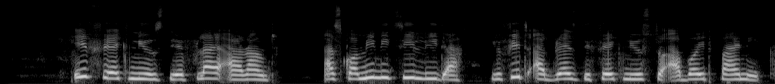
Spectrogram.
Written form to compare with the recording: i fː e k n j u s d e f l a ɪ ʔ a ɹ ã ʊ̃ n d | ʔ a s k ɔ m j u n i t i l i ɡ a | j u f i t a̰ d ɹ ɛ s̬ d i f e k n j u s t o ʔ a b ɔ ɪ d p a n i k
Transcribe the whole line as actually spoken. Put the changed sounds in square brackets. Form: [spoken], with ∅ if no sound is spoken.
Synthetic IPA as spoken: i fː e k n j u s d e f l a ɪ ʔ a ɹ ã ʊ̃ n d | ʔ a s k ɔ m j u n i t i l i [d] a | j u f i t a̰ d ɹ ɛ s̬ d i f e k n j u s t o ʔ a b ɔ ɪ d p a n i k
